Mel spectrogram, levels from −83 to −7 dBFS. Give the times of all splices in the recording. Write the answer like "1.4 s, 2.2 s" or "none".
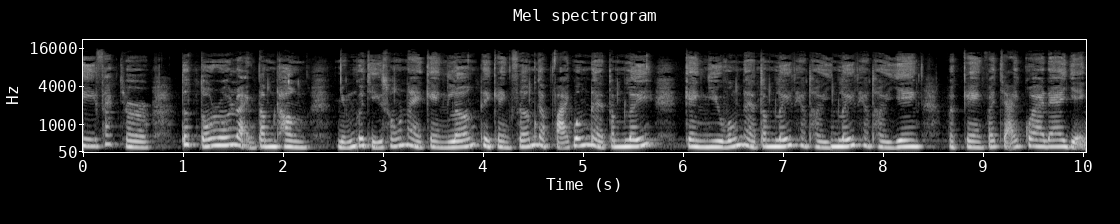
1.2 s, 2.7 s, 4.9 s, 7.5 s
